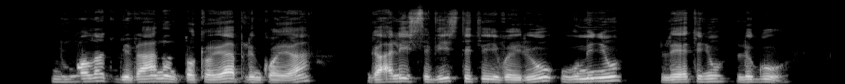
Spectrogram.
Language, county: Lithuanian, Kaunas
